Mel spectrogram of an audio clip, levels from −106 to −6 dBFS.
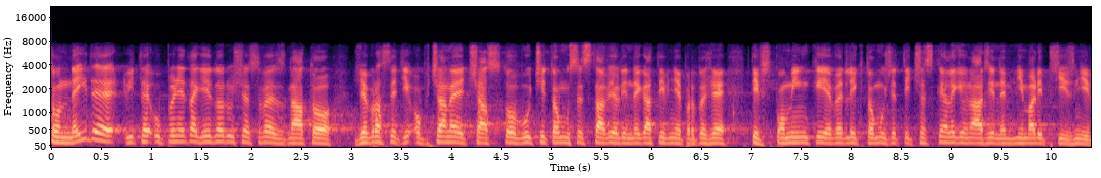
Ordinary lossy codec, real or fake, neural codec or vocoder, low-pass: Opus, 32 kbps; real; none; 7.2 kHz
